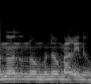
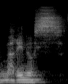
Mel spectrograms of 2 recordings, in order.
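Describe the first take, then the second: First: The name ends without an S sound. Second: The name ends with an audible S sound. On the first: The speaker calls it wrong. "There's people ask, Marino. Yeah, no, Marino" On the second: The speaker calls it right. "You pronounce the S as well in French"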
